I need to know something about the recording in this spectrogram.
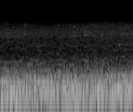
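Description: A steady low rumble of outdoor background noise, with faint voices from the crowd.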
